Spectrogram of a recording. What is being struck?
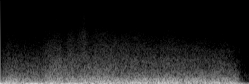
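Nothing is struck.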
